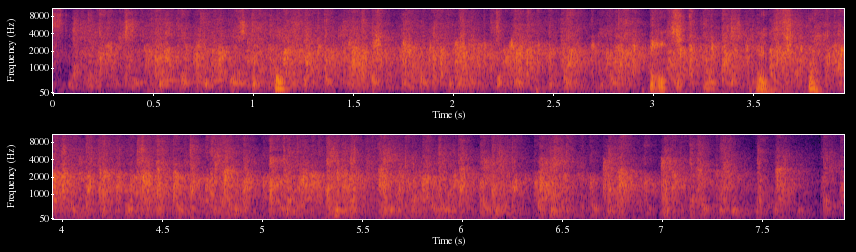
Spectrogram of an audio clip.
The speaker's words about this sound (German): Ja, danke für den Vorschussapplaus. Danke, dass Sie hergekommen sind, um bei der Produktion dieser Folge dabei zu sein.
